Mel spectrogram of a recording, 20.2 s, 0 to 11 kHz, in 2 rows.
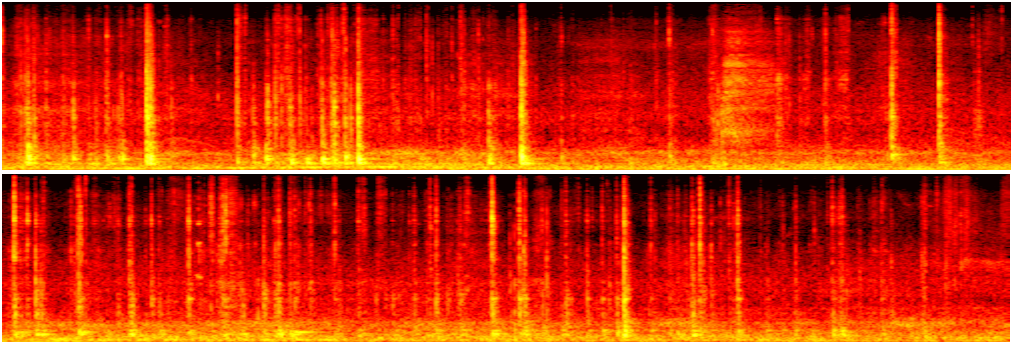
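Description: Hands refitting parts into the back of a BMW E60 plastic headlight housing: scattered sharp plastic clicks and knocks, several close together in the first few seconds, over a low background rumble.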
